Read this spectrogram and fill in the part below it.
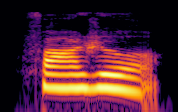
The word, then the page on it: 发热: fā rè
